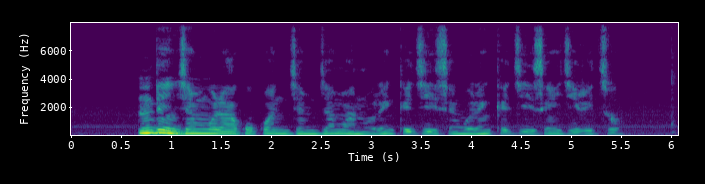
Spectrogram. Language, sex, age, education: Igbo, male, 15-29, tertiary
